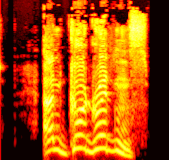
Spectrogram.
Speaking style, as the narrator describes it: shouted a voice from the inner office

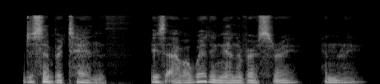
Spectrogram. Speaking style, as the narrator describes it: She said gently

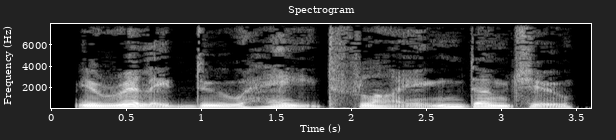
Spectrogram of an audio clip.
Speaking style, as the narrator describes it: Aldric drawled

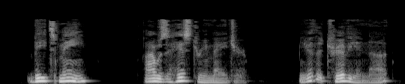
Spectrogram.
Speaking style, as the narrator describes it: she replied

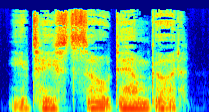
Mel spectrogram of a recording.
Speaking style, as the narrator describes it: murmurs against me

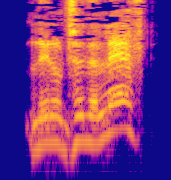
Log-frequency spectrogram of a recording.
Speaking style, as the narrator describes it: Speedy gasped

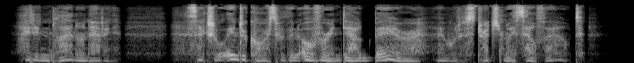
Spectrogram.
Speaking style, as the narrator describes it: her breath coming in gasps, she said

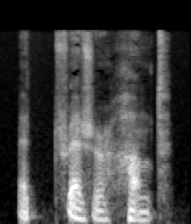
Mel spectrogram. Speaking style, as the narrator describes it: Barak said softly

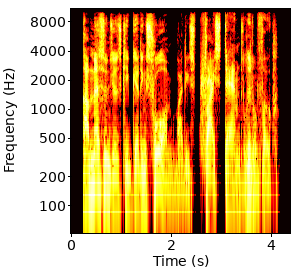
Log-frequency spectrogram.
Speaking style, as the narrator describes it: Korb spat

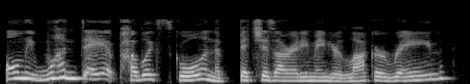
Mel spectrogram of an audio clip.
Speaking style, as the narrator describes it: she laughs

